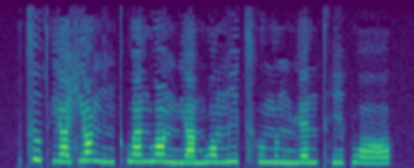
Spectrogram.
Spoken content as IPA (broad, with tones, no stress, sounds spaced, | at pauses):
t͡s ɹ̩˥˩ t̪ʰ j ä˨˩ ɕ j ɑ˥˩ ŋ i˨˩ ŋ t̪ʰ w a˥ n w ɑ˥˩ ŋ m j ä˨˩ m w ɔ˥˧ m i˥˧ t͡sʰ u˥˧ n̪ ʊ˥˩ ŋ m ɥ ɛ˥ n t̪ʰ i˧˥ p w ɔ˨˩˦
